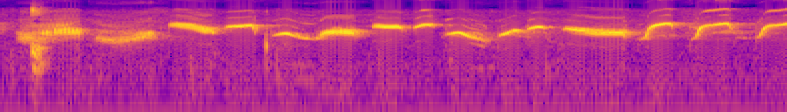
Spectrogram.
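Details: Chinese hwamei singing a rapid, varied run of loud, clear whistled phrases: rising and falling slurs in quick succession, ending in a series of short upswept notes, with no other sounds.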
